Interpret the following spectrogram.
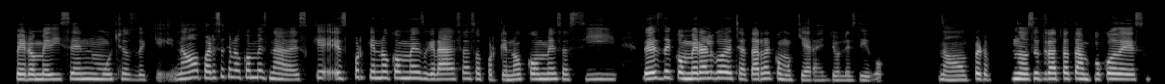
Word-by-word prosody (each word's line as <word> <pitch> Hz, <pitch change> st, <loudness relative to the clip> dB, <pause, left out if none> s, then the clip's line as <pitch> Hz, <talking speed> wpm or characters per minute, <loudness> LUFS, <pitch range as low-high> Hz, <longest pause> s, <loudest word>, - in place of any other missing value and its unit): pero 240 Hz, -1 st, +4 dB
me 235 Hz, 0 st, +2 dB
dicen 250 Hz, +2 st, 0 dB
muchos 245 Hz, -1 st, -3 dB
de 220 Hz, -1 st, -10 dB
que: -, -, -16 dB
"No, 280 Hz, +6 st, +1 dB
parece 300 Hz, +3 st, -1 dB
que 350 Hz, -, -6 dB
no 325 Hz, -, -3 dB
comes 325 Hz, -2 st, -2 dB
nada, 240 Hz, -4 st, 0 dB
es 230 Hz, -, -9 dB
que 290 Hz, -2 st, -5 dB
es 280 Hz, -, -1 dB
porque 310 Hz, -1 st, -3 dB
no 295 Hz, 0 st, 0 dB
comes 290 Hz, -1 st, +1 dB
grasas 245 Hz, +2 st, 0 dB
o 250 Hz, -, -4 dB
porque 230 Hz, -2 st, -6 dB
no 230 Hz, +3 st, -2 dB
comes 250 Hz, 0 st, +1 dB
así, 235 Hz, 0 st, -7 dB, 0.2 s
debes 275 Hz, +3 st, +6 dB
de 310 Hz, -1 st, +1 dB
comer 270 Hz, -1 st, +5 dB
algo 285 Hz, +1 st, +3 dB
de 280 Hz, -1 st, +5 dB
chatarra 245 Hz, +1 st, 0 dB
como 225 Hz, -5 st, -3 dB
quiera". 200 Hz, -2 st, -6 dB
Y -, -, -15 dB
yo 200 Hz, -1 st, -8 dB
les 195 Hz, -1 st, -9 dB
digo: 185 Hz, -5 st, -9 dB, 0.5 s
"No, 210 Hz, -1 st, -3 dB
pero 235 Hz, -4 st, +1 dB, 0.2 s
no 255 Hz, -1 st, +6 dB
se 270 Hz, +1 st, -1 dB
trata 260 Hz, +1 st, +3 dB
tampoco 255 Hz, 0 st, +2 dB
de 245 Hz, -1 st, +4 dB
eso". 240 Hz, +1 st, -11 dB
250 Hz, 225 wpm, -23 LUFS, 235-275 Hz, 0.5 s, debes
